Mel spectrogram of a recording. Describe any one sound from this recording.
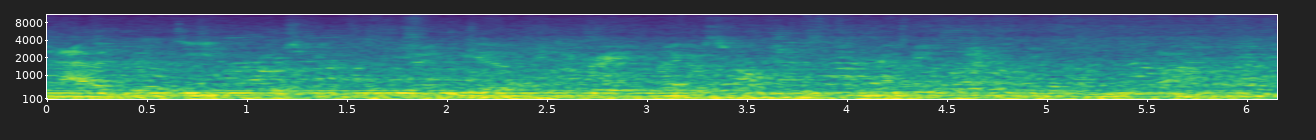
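A crowd of adult visitors murmurs and chats in a large echoing hall.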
